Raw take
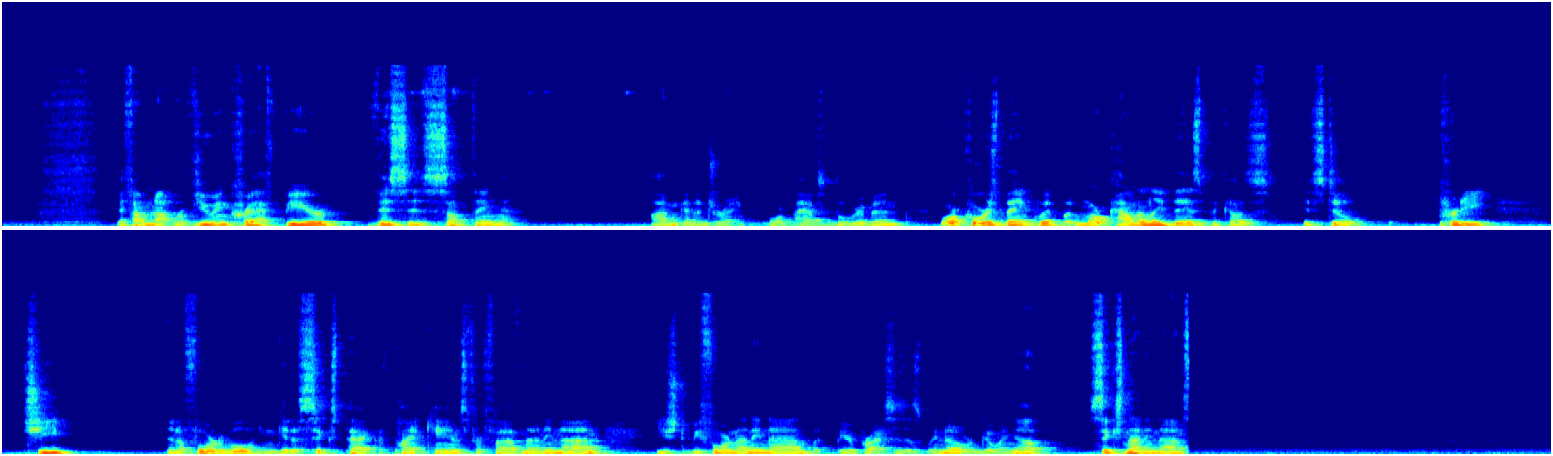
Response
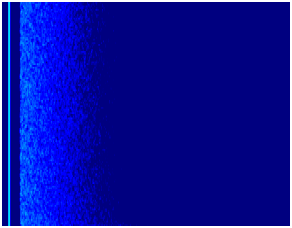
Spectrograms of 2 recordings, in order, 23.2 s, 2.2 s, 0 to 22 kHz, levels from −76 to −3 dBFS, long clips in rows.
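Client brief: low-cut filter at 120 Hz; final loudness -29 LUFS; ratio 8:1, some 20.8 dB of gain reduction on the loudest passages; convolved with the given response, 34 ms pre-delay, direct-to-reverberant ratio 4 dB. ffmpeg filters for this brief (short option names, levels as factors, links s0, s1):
-filter_complex "[0:a]highpass=120,acompressor=threshold=0.0112:ratio=8,asplit=2[s0][s1];[1:a]atrim=start_sample=2205,adelay=34[s2];[s1][s2]afir=irnorm=-1:irlink=0,volume=0.75[s3];[s0][s3]amix=inputs=2:normalize=0,volume=5.01"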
